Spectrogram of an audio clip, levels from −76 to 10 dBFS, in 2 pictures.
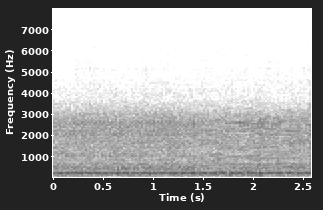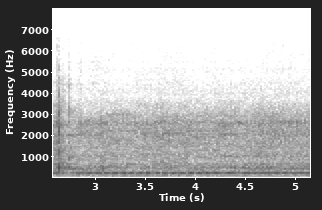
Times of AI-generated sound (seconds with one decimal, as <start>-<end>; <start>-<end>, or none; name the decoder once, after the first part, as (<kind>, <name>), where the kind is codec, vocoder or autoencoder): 1.4-4.5 (codec, SNAC)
